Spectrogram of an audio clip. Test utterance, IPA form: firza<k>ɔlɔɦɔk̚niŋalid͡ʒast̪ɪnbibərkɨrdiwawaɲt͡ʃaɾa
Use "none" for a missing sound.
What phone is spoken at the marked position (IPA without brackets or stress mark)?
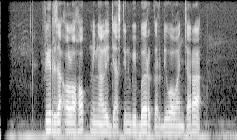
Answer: ʔ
